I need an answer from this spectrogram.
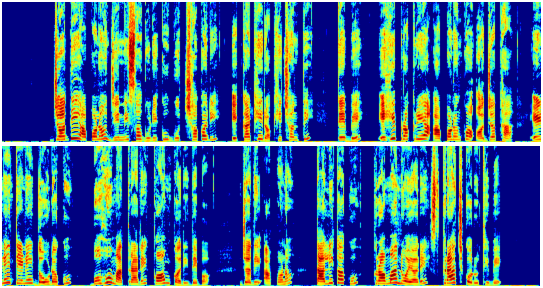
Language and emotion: Odia, neutral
